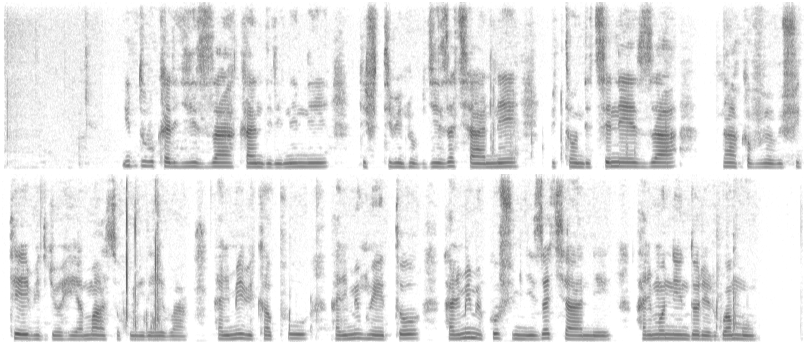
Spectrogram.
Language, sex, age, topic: Kinyarwanda, female, 25-35, finance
